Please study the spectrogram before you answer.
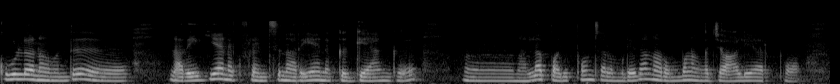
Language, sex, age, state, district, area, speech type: Tamil, female, 18-30, Tamil Nadu, Namakkal, rural, spontaneous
